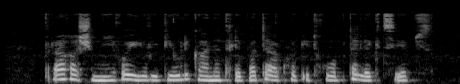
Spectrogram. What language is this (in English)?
Georgian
